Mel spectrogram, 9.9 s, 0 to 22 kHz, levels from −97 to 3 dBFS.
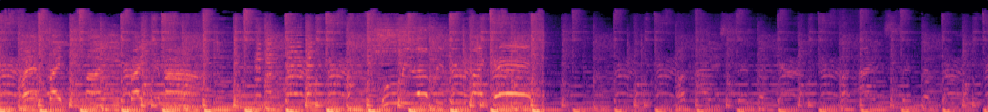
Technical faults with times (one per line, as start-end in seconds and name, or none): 5.44-9.88 sudden gain jump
